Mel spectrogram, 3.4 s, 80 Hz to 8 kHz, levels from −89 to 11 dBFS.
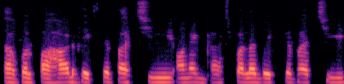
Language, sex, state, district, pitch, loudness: Bengali, male, West Bengal, Kolkata, 155 Hz, -19 LUFS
